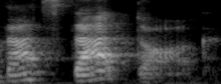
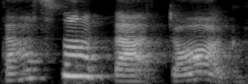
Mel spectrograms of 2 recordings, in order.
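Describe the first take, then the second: First: First "that" lightly stressed, rising end. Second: "not" lightly stressed in retold correction. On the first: Retold or imitated. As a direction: point with a light lift on "that". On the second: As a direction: lean a little on "not". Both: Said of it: "the owner looks at me and says".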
